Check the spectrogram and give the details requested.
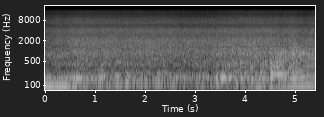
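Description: Small off-road car's engine running at low revs as it wades through a muddy water hole, with water sloshing around the car.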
